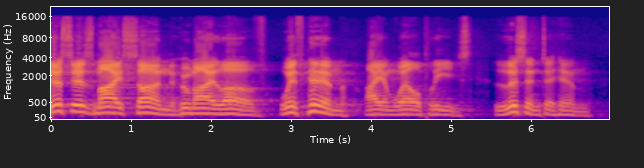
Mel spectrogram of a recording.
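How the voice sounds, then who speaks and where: A booming, put-on character voice from a man, medium in pitch and at a very slow pace, in a very clean recording with a silent background. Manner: booming, bold.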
